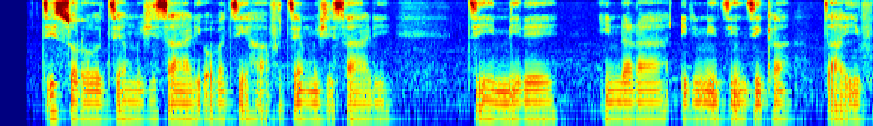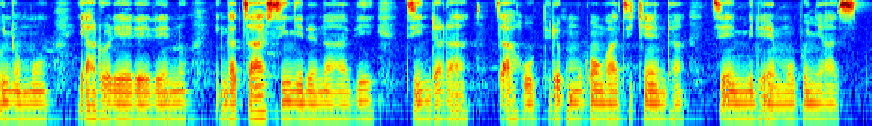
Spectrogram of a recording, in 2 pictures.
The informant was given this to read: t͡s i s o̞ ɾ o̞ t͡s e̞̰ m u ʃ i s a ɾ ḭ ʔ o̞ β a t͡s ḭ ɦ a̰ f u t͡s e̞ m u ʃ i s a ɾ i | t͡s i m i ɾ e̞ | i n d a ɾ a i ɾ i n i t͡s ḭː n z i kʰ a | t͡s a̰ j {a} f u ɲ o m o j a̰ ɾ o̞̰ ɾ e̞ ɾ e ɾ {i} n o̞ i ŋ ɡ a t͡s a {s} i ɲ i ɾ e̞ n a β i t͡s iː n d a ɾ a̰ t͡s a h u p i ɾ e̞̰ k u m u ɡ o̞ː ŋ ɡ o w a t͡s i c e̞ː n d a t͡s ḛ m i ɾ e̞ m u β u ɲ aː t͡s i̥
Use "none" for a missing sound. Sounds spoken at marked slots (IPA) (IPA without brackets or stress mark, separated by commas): i, e, s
